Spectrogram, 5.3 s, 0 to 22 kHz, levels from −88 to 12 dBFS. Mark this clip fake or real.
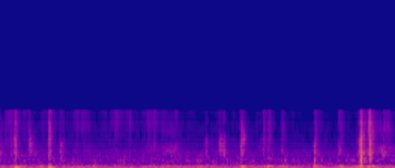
fake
